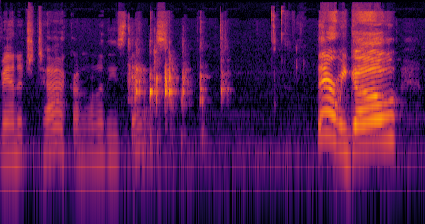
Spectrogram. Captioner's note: dice rattling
